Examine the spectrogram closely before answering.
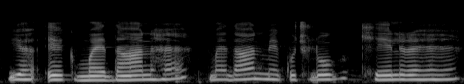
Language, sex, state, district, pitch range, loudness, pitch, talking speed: Hindi, female, Bihar, Madhepura, 215-230 Hz, -28 LUFS, 225 Hz, 140 wpm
